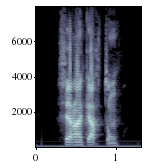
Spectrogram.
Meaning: to be a hit, to be a huge success
- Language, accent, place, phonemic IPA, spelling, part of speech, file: French, France, Lyon, /fɛ.ʁ‿œ̃ kaʁ.tɔ̃/, faire un carton, verb, LL-Q150 (fra)-faire un carton.wav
